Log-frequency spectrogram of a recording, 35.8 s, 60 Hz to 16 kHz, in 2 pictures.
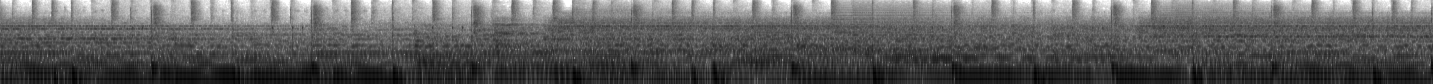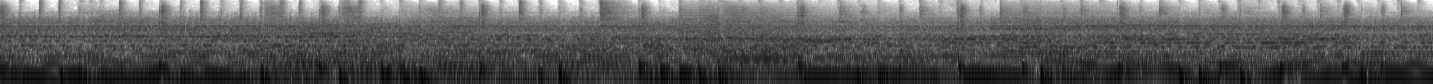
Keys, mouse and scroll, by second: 7.0 click, 8.2 click, 9.6 shift+a, 12.6 click, 13.8 click, 14.7-15.6 middle drag, 20.2-20.6 drag, 21.3-22.3 middle drag, 22.7-23.4 drag, 23.4 middle click, 24.3 click, 25.3 click, 26.4 `, 28.1 click, 29.2 click, 31.2-32.2 middle drag, 33.0-34.1 middle drag, 34.3-35.3 shift+middle drag, 35.3 click.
